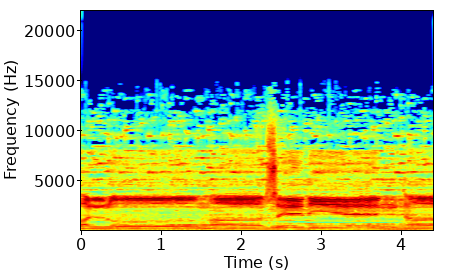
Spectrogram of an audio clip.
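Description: Slow sung church hymn, long held notes over a steady sustained accompaniment.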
